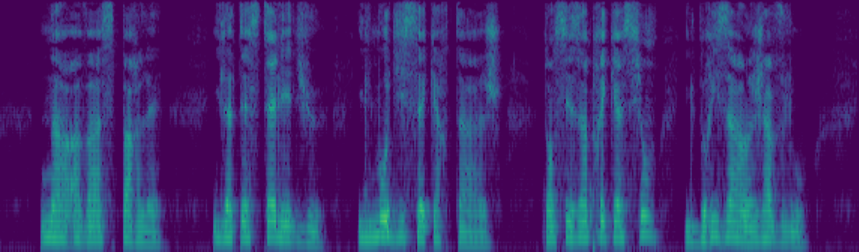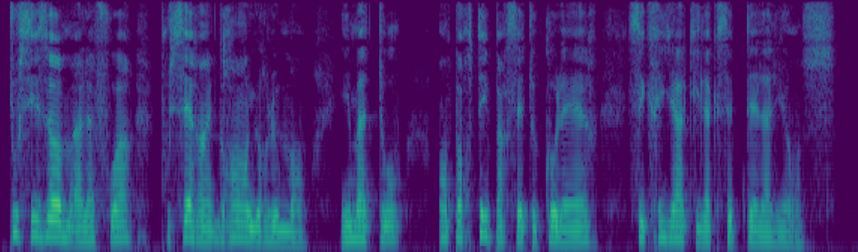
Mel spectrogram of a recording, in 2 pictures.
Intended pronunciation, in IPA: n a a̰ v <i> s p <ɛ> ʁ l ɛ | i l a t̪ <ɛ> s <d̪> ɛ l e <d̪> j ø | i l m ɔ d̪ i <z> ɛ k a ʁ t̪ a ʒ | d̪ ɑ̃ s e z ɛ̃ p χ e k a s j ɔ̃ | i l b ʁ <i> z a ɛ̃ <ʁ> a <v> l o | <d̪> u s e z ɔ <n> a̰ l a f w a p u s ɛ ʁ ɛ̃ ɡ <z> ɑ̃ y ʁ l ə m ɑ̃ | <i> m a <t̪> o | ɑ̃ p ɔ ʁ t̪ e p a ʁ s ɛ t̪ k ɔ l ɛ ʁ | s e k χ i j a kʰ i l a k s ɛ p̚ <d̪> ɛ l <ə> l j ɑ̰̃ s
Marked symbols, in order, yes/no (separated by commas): no, no, yes, no, yes, no, yes, no, yes, no, no, no, no, yes, no, no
